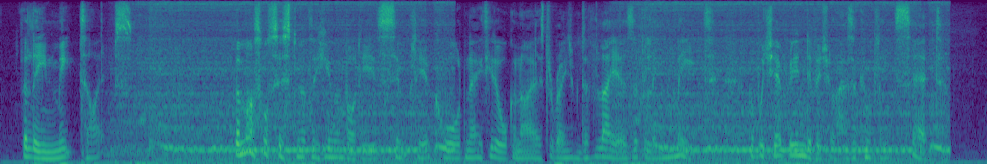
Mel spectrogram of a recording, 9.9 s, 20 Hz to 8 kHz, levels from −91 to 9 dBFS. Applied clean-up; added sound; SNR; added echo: none; Sawing; 4 dB; none.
